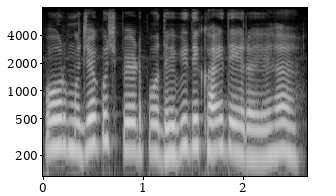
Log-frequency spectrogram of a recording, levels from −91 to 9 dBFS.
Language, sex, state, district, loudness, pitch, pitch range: Hindi, female, Uttar Pradesh, Saharanpur, -15 LUFS, 225 Hz, 215-245 Hz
